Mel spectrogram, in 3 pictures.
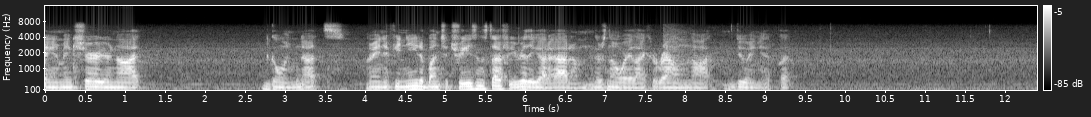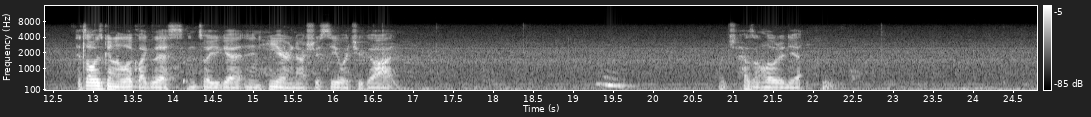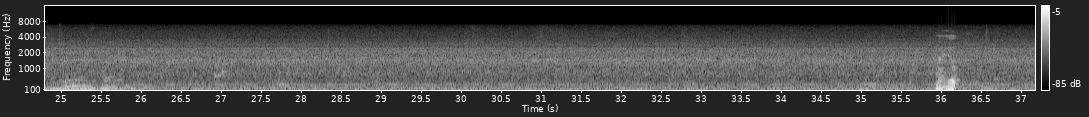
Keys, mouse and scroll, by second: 0.8-1.5 scroll down 2, 1.6-2.2 scroll down 4, 2.5-4.4 scroll down 4, 4.4 click, 6.1-7.6 scroll down 11, 9.6 click, 14.2 middle click, 16.4 click, 19.1-19.6 scroll down 5, 20.1 scroll down 2, 20.9 click, 23.5-24.3 scroll up 1, 36.5 middle click.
